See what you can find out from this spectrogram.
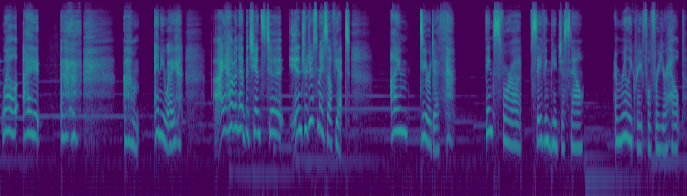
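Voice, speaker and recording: Young game heroine: extremely high, polite, shy, hesitant and earnest. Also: female voice, expressive, measured pace, soft background music. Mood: shy, flustered. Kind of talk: anime-style video game voice acting.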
